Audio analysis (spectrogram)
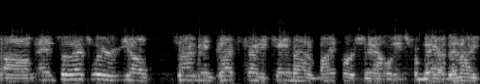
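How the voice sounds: A high-pitched man talks at a fairly quick pace with ordinary pitch variation.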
